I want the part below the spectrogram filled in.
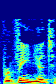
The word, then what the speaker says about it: prevenient: He celebrates over the prevenient grace, prevenient is the correct pronunciation, the prevenient grace of God through Christ.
